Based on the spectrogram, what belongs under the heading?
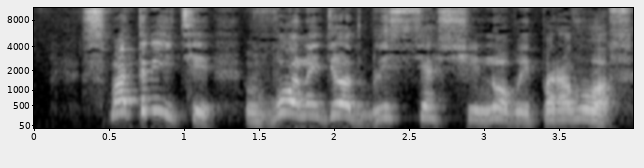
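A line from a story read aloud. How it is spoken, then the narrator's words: Funny clown shouting. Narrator (Russian): закричал смешной клоун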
